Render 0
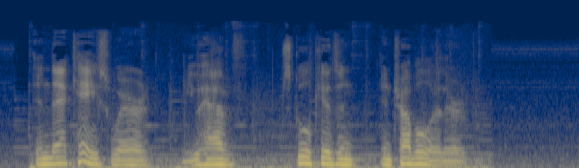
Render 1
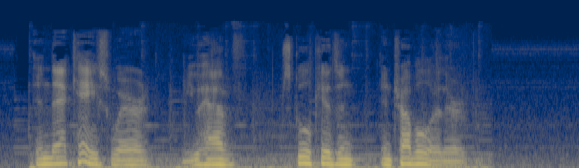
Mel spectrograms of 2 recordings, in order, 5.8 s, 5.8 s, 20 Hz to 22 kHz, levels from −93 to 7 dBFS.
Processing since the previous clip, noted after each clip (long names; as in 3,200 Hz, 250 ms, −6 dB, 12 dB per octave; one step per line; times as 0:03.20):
no processing that can be heard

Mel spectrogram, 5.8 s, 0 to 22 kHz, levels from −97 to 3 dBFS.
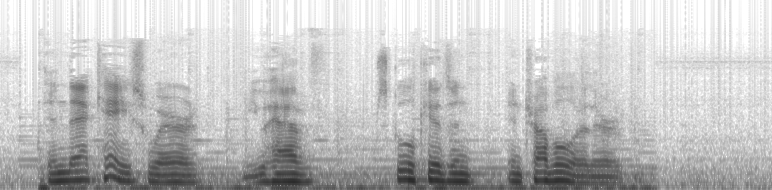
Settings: shaped tremolo saw down 0.98 Hz, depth 35%
surface crackle 120 per second −42 dBFS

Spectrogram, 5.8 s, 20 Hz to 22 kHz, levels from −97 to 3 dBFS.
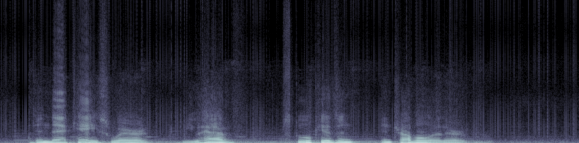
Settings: windowed peak hold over 5 samples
